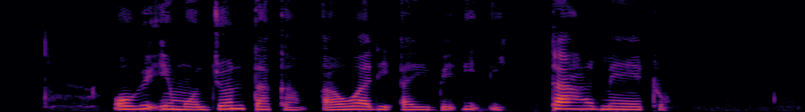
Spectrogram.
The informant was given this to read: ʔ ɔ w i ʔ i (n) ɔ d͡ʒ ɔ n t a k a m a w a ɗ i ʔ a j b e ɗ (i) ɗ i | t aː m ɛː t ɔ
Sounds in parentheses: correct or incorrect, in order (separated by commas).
incorrect, correct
